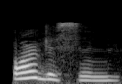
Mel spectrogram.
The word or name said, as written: orbison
